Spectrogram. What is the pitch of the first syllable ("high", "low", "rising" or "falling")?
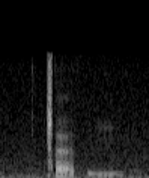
falling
